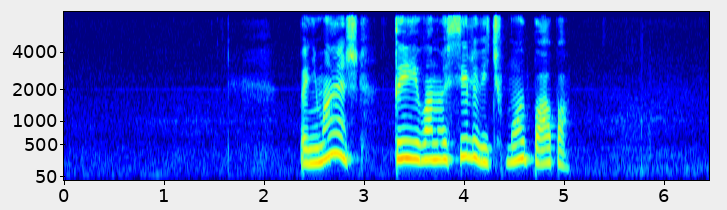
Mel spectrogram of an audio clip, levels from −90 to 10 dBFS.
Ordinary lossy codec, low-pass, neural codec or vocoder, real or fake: none; 7.2 kHz; none; real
